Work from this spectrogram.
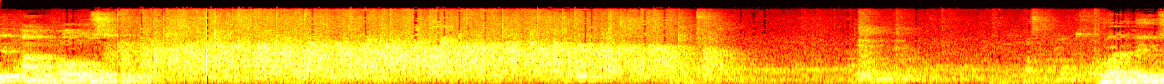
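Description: Church congregation applauding together at an evening service, a loud sustained wash of clapping that swells for several seconds, then thins out into scattered claps and a few voices.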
